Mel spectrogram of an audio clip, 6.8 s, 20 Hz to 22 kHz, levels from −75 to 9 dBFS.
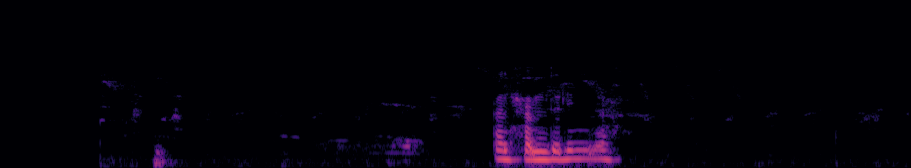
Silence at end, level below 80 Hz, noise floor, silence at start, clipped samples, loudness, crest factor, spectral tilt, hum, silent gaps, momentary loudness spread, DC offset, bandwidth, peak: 2.2 s; -66 dBFS; -71 dBFS; 1.15 s; under 0.1%; -31 LUFS; 22 dB; -10.5 dB/octave; none; none; 25 LU; under 0.1%; 5.4 kHz; -16 dBFS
